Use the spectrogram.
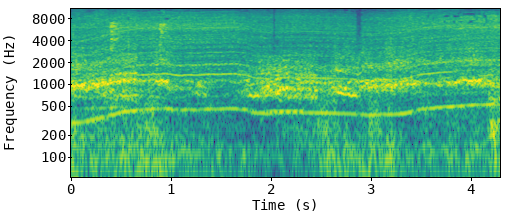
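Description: A car spins out and skids during the start of an online racing game series, with a sustained engine whine and tire scrub that rise and fall steadily over a loud, continuous roar with no talking.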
